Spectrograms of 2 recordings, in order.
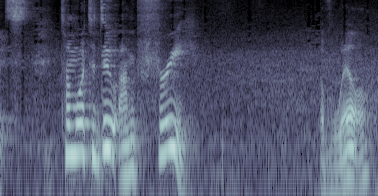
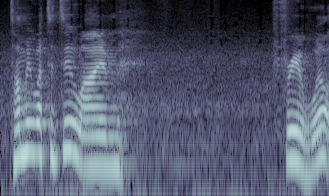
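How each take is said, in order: First: It is said with a hesitant pause. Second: It is said smoothly without hesitation.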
